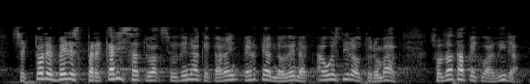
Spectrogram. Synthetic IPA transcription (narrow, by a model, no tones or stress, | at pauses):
se̞k̚t̪o̞ɾe̞be̞ɾe̞spɾe̞kaɾisat̪uakse̞wðe̞nake̞t̪ao̞ɾajne̞ɾt̪e̞and̪awð̞e̞nakawe̞zd̪iɾaːwt̪o̞no̞mak | so̞ld̪at̪ape̞koaðiɾa̰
